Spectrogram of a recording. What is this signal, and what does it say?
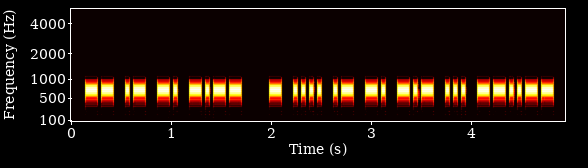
Morse code, heard as a keyed tone, about 30 wpm, 700 Hz. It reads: MANY THANKS,
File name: Pinocchio / Pinocchio ch5 30 30 ik1hge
